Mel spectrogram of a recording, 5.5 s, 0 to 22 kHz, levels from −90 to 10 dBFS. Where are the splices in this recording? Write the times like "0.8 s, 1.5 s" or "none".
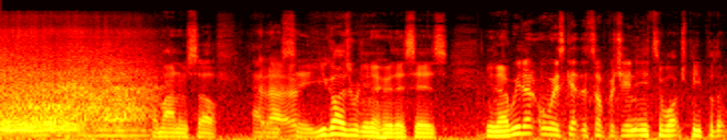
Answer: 1.1 s, 3.5 s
